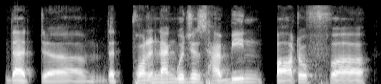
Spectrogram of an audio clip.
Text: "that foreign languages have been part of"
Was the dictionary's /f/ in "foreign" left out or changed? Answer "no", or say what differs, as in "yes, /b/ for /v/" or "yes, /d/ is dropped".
no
